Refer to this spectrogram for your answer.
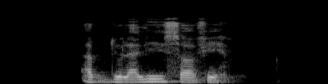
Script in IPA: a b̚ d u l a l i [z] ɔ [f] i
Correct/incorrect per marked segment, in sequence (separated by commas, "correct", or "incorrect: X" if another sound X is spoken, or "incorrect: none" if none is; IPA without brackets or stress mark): incorrect: s, correct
